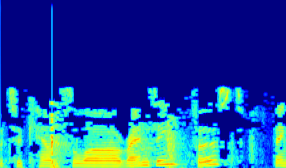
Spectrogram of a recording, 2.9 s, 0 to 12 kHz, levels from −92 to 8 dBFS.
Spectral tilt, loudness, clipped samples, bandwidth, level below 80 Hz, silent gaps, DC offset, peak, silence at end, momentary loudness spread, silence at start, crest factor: -5 dB/octave; -23 LUFS; under 0.1%; 6 kHz; -50 dBFS; none; under 0.1%; 0 dBFS; 0 s; 11 LU; 0 s; 24 dB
